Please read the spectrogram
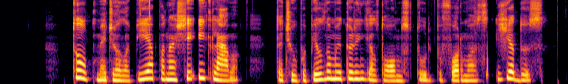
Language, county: Lithuanian, Kaunas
